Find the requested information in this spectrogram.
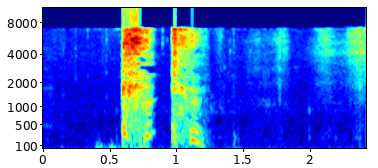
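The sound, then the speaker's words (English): Two sharp, loud coughs from a man with a phlegmy, congested chest, rough and chesty, the second following closely after the first, with only faint noise around them. “first cough for a while.”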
